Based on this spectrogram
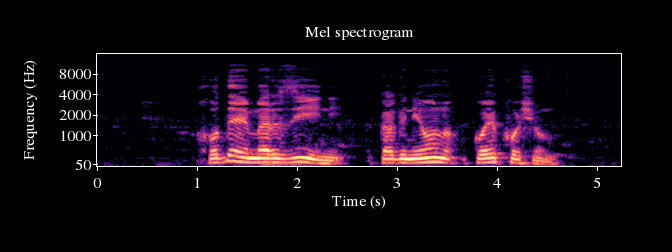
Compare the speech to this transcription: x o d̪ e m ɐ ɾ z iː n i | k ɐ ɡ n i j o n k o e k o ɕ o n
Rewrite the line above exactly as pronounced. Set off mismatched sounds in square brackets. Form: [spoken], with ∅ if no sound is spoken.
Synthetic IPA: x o d̪ e m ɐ ɾ z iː n i | k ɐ ɡ n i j o n k o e [kʰ] o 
